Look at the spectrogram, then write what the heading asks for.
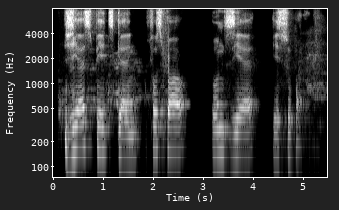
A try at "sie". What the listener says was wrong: Bear in mind, sie is only a long E. There is no pronounced E here. Sie. So the combination of EE is always pronounced as a long E.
